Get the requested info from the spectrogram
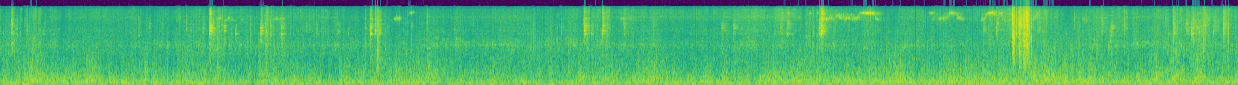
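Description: Heavy wind buffeting on a helmet camera's microphone during a fast mountain-bike descent, with scattered sharp clacks and rattles of the bike over a rocky dirt trail; the sharpest clack comes about ten seconds in.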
